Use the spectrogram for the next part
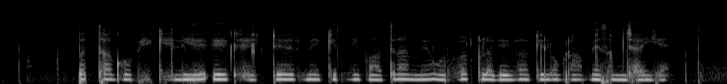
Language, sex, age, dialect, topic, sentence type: Hindi, female, 25-30, Garhwali, agriculture, question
